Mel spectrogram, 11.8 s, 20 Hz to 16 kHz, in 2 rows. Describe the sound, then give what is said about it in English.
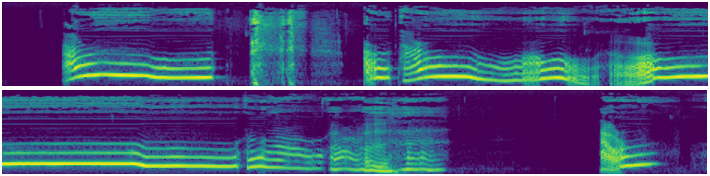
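A person imitates a dog, howling in long, wavering, up-and-down cries that rise and fall in pitch, loud, with brief pauses and a short final howl. “When I get 420s, I start to howl.”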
